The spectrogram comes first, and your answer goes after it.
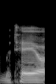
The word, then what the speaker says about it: Mato: player shout us to Mio also or Mato I'm not sure how you pronounce it it's Mato but uh yeah that's what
